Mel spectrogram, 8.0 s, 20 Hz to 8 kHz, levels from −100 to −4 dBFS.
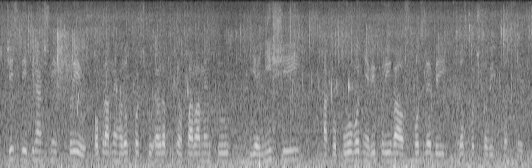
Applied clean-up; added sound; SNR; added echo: none; Bird; 1 dB; none.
